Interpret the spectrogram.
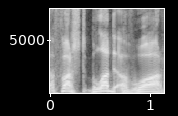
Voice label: FIRSTBLOOD, Angry Scots; Worms Armageddon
